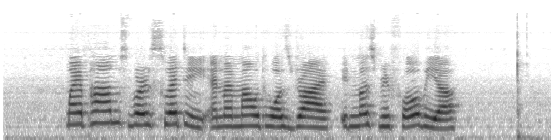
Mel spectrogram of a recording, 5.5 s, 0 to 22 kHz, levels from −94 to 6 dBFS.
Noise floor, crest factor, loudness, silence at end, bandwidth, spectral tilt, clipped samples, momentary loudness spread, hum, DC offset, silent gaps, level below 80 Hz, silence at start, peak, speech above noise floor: -57 dBFS; 16 dB; -19 LUFS; 0.3 s; 9.2 kHz; -4.5 dB/octave; under 0.1%; 8 LU; none; under 0.1%; none; -58 dBFS; 0.65 s; -4 dBFS; 39 dB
